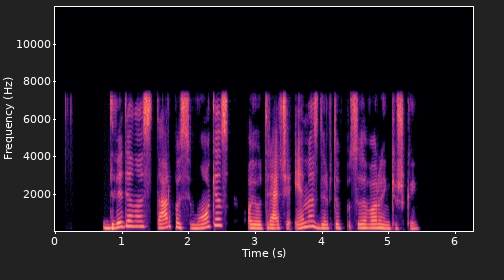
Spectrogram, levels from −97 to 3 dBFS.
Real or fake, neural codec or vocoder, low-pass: real; none; 7.2 kHz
